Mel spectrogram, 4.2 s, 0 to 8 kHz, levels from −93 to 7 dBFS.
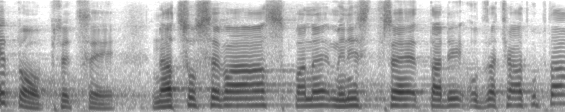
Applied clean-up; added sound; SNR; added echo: none; none; none; none.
